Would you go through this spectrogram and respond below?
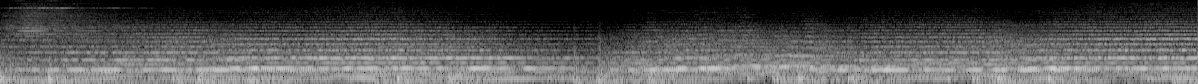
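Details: Sustained, dark instrumental music with layered tones plays throughout, and no animal voices are heard.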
